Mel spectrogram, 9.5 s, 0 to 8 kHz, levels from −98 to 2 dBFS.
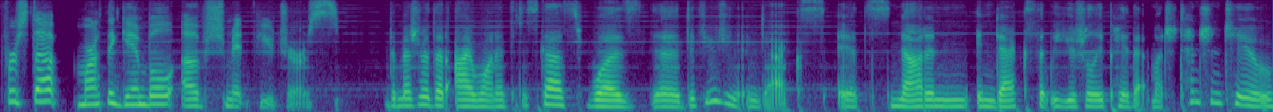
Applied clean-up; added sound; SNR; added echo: neural separator model SepFormer DNS4.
